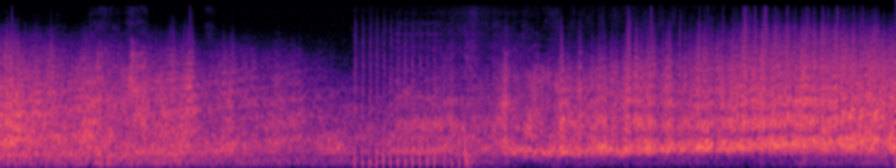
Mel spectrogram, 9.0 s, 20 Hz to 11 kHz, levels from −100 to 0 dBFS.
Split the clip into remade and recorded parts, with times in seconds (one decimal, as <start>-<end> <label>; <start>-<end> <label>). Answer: 0.0-0.9 recorded; 0.9-1.5 remade; 1.5-4.4 recorded; 4.4-5.6 remade; 5.6-9.0 recorded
